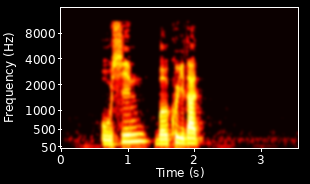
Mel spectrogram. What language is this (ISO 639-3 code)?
nan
